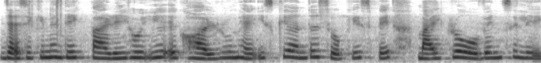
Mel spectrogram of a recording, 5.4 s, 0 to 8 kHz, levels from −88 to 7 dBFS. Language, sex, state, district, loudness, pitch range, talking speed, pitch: Hindi, female, Bihar, Katihar, -17 LUFS, 250-280 Hz, 235 wpm, 265 Hz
